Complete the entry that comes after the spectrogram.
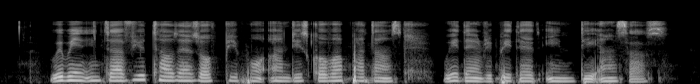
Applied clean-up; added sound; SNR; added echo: none; none; none; none.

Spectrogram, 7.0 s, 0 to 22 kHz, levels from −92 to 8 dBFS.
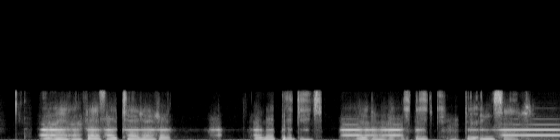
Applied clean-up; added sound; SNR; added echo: neural diffusion model UNIVERSE++.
